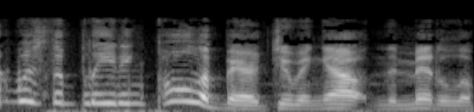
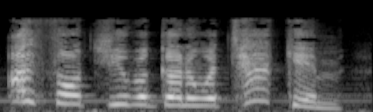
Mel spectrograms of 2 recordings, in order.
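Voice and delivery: female voice; 10 semitones higher, 5 dB louder than usual. A narrator's reading. Rose speaks.

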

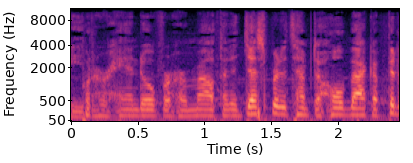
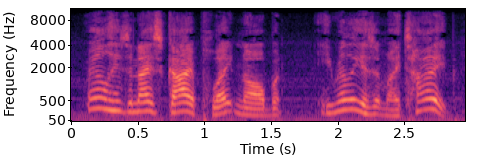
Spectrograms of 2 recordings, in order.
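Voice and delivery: a touch embarrassed, higher-pitched; embarrassed mumble; 6 semitones higher than usual. A narrator's reading. Maggie explains Andrew to Jazz, mildly embarrassed. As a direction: awkwardly excuse yourself, lightly voiced. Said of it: "she said in an embarrassed mumble".

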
